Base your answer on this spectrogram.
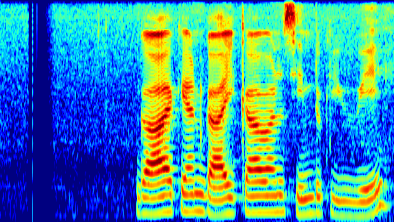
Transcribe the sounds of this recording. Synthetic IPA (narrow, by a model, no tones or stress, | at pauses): ɡaːjəkejanɡaːjikaːʋansind̪ukiʋːeː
